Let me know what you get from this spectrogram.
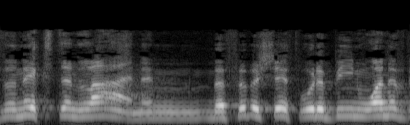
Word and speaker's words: Mephibosheth: In the Old Testament, there's this wonderful story about Mephibosheth.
